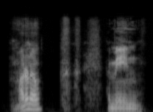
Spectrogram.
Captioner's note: giggles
